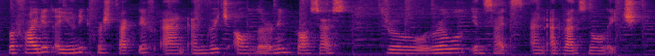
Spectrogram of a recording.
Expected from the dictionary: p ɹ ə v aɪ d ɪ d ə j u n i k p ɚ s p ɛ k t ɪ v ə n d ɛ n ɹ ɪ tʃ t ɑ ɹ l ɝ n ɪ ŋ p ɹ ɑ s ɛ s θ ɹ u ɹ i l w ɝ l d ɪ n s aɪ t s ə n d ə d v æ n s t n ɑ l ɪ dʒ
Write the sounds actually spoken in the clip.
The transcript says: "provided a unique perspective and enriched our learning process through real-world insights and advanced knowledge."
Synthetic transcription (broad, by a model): p ɹ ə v aɪ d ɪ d ə j u n i k p ɚ s p ɛ k t ɪ v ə n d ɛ n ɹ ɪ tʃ ɑ l ɝ n ɪ ŋ p ɹ ɑ s ɛ s t ɹ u ɹ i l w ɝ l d ɪ n s aɪ t s ə n d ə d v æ n s n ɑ l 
